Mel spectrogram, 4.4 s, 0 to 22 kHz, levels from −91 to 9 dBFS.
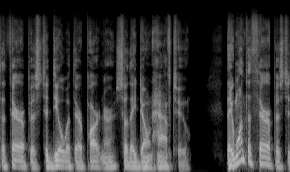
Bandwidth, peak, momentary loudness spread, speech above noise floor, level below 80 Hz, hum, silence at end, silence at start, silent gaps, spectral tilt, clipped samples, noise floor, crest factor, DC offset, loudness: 16.5 kHz; -8 dBFS; 5 LU; 36 dB; -38 dBFS; none; 0 s; 0 s; none; -5 dB/octave; under 0.1%; -61 dBFS; 18 dB; under 0.1%; -25 LUFS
